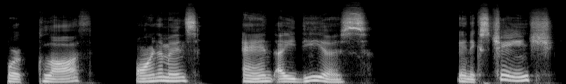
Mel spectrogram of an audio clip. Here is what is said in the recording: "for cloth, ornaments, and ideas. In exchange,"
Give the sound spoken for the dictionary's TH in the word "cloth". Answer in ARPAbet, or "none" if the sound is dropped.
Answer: TH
